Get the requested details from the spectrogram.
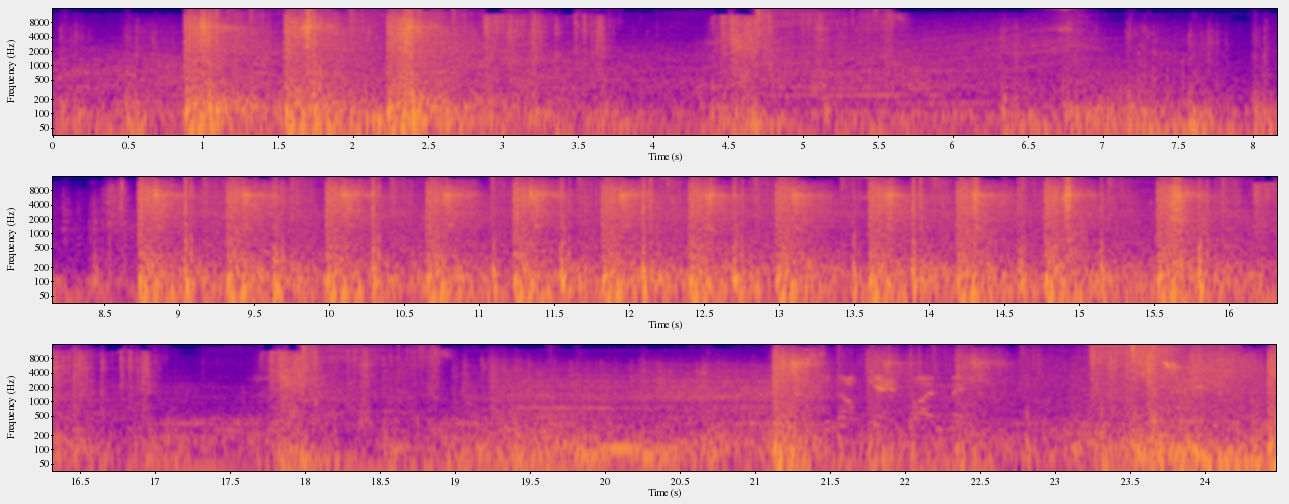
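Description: A heavy gun fires in loud rapid bursts.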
